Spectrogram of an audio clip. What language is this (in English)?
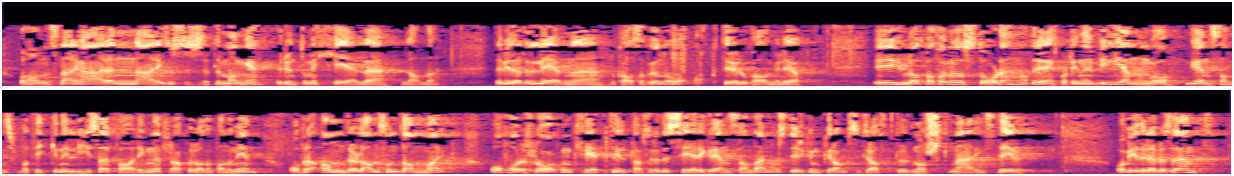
Norwegian Bokmål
